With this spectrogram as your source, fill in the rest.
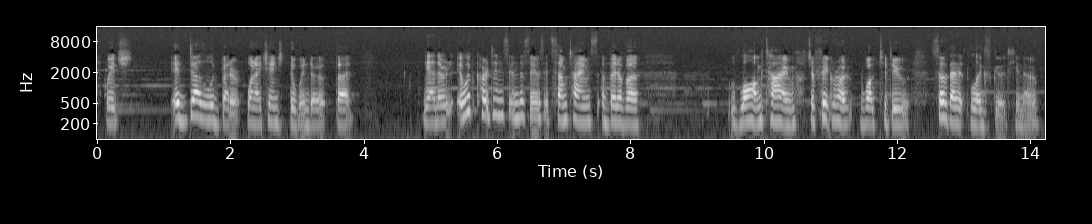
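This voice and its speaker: A Czech woman with a Czech accent and a slightly high, creaky voice narrates a game build as a video creator, giving a casual, chatty, unscripted voiceover that explains her choices as she goes. The voiceover sounds dull and lo-fi, with background music playing.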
